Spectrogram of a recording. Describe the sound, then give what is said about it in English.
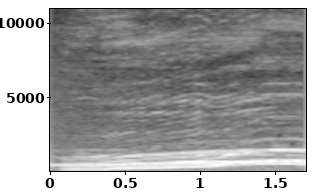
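Several voices imitate a fire engine siren together, a sustained rising 'woo' that glides steadily upward in pitch and holds fairly loud for under two seconds. “When we make that fire engine sound, that's our singing voice.”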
